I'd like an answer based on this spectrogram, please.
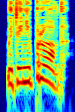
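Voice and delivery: put-on high, whining childish protest; sobbing denial. A narrator's reading. Boy denies hurting Kevin, sobbing. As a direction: deny it in tearful desperation. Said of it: "зарыдал Лайер".

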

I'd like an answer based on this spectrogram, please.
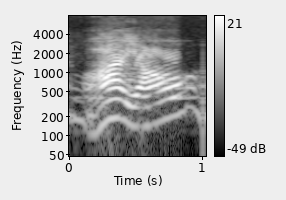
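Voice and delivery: slow, drawn-out Southern "hi, y'all"; southern accent. Retold or imitated. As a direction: lightly imitate a Southern greeting, slowly.

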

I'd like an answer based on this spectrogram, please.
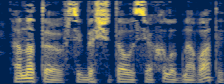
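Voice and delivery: plain reading voice

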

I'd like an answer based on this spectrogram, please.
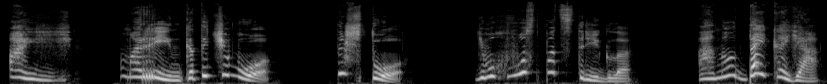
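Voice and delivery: put-on high, loud, startled kid's voice; excited child. A narrator's reading. Child finds Marinka cut the tail, excited shouting. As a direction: exclaim like a kid catching mischief.

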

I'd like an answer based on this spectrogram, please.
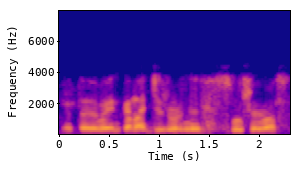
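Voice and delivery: ordinary delivery

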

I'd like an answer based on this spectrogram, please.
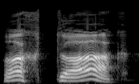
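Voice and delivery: loud, indignant outburst; loud exclamation. A narrator's reading. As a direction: exclaim it as a challenge taken up. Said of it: "вслух воскликнул Огнияр". (громкое возмущённое восклицание)

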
